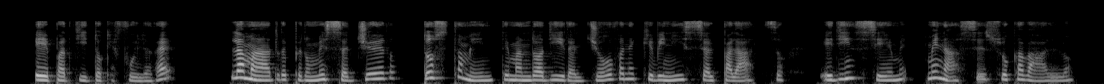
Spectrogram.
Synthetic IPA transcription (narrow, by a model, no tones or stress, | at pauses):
epːart̪iːt̪okefːuilrɛ | lamaːd̪ɾepeɾumːesːad͡ʒɛːɾo | d̪̥ost̪ament̪emand̪ɔad̪ːiːɾeald͡ʒoːvanekevenisːealpalat̪so | ed̪insjɛːme | menasːeilsuːokavalːo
